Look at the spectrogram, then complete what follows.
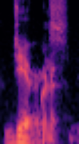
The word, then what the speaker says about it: Jarrus: Yes, Jarrus. Is that the right pronunciation?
